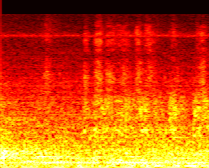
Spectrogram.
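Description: A felt-tip marker pen writing words, a faint run of short strokes.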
